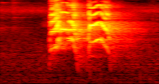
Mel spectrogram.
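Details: Pet talking parrot said to speak Urdu, kept indoors, letting out two harsh, bright squawks in quick succession in a small room, the second slightly higher; a person hushes it just after.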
